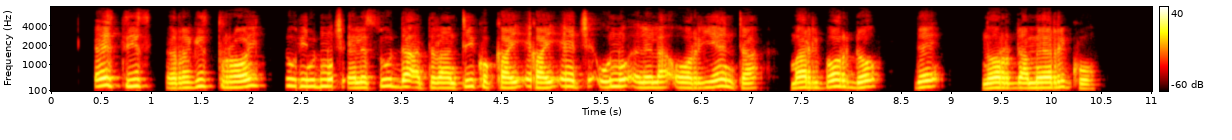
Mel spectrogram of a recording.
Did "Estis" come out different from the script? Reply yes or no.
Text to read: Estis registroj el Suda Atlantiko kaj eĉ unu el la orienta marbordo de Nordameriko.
no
